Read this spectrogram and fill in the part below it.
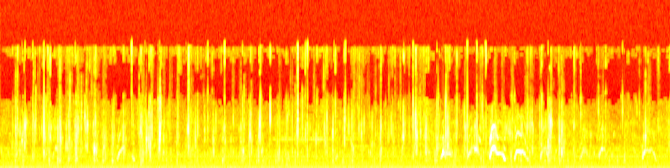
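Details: Black swan pair and their cygnet eating sweet corn kernels near Surfers Paradise beach, Gold Coast, Queensland, Australia: noisy dabbling and slurping in water, with thin, high, rising peeps toward the end.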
